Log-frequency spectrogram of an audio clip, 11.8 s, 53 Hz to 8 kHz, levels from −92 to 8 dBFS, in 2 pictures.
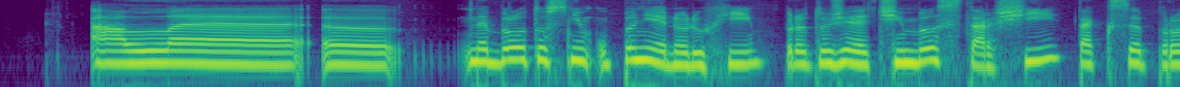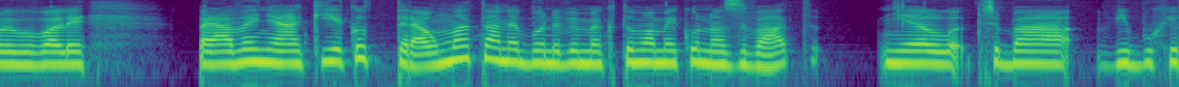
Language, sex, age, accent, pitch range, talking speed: Czech, female, 20-39, native, 185-215 Hz, 145 wpm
